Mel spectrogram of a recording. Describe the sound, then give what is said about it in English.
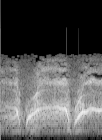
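A human voice imitates a wild boar's cry: two loud, squealing calls that swoop up and then drop, back to back with a brief gap between them. “The cry of the wild boar.”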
